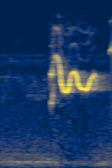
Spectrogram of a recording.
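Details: Orange-headed thrush song used to stimulate a bird that has stopped singing: a single loud wavering whistled phrase sliding down then level, with a brief high note at the end.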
